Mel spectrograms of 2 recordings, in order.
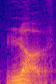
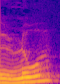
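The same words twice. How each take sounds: First: The vowel is a fairly closed a-like sound. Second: The vowel is a rounded French-style o. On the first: The speaker calls it right. "on dit bien love, ça se rapproche plus du A un petit peu plus fermé" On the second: The speaker calls it wrong. "au lieu de love"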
